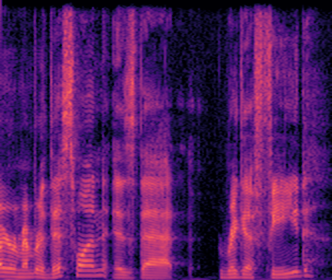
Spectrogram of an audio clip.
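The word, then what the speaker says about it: Riga-Fede: this one is that Rigga feed if it's spelled fe de but pronounced F EE D Rigga feed may cause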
